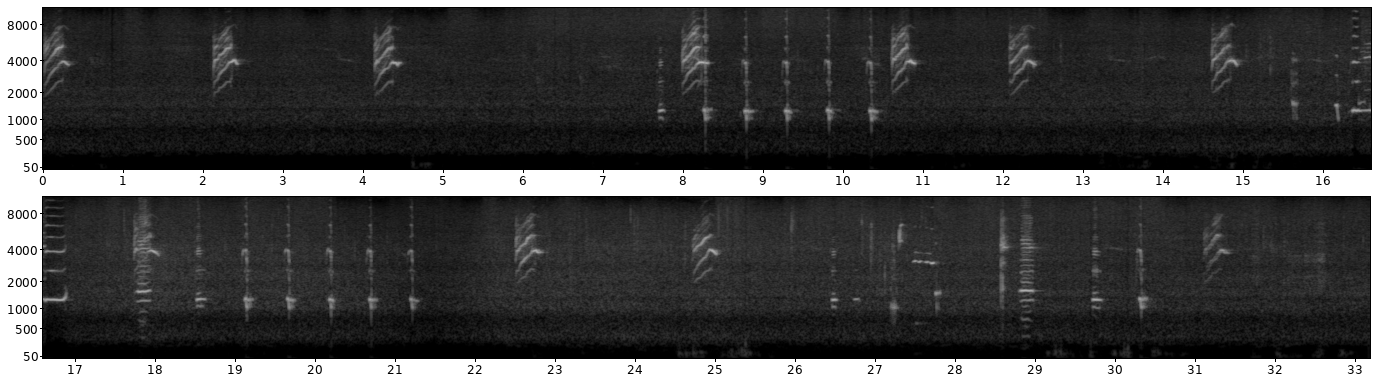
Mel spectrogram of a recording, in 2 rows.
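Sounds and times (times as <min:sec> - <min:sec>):
tui calling on Chatham: 0:07.7 - 0:11.0, 0:14.6 - 0:17.0, 0:17.8 - 0:21.4, 0:24.6 - 0:25.5, 0:26.5 - 0:33.1.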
